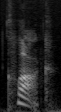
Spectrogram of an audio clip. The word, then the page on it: clock: American English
